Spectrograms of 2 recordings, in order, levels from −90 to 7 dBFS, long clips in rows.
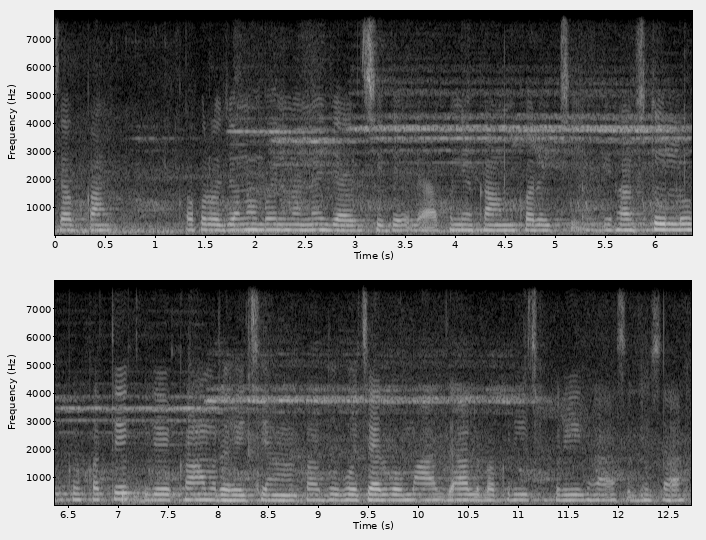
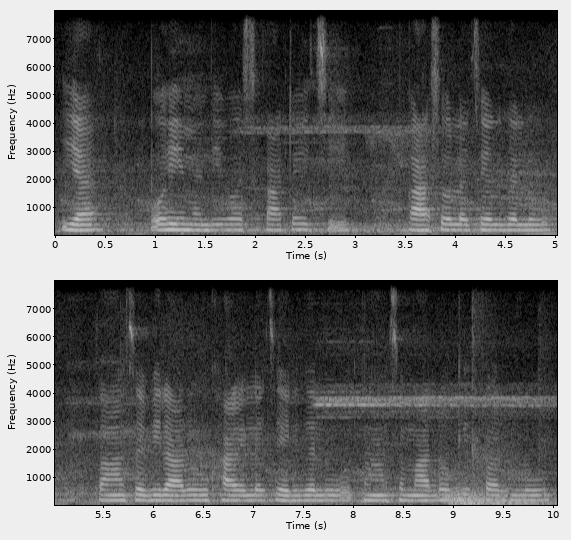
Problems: constant background noise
